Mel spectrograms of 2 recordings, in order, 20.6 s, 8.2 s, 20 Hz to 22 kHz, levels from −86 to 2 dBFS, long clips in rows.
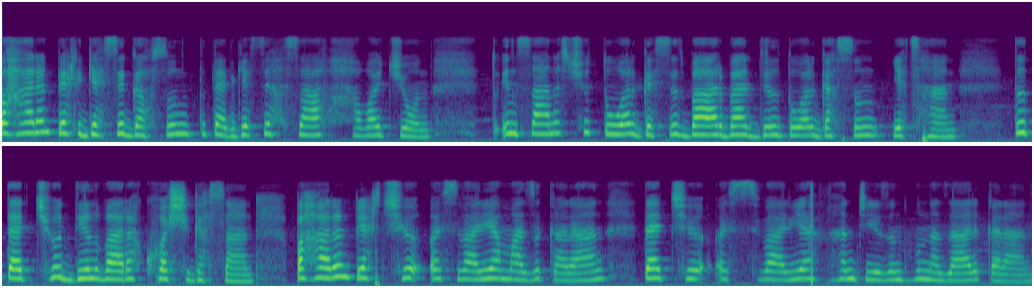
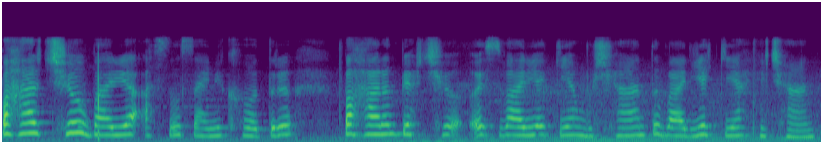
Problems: background sounds at intervals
